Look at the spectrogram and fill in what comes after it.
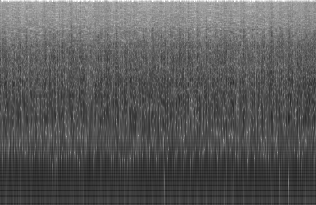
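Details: Farmall B tractor running after a weak ignition coil was replaced, restoring strong spark; steady low, even engine drone with no misses or knocks while under way. Good oil pressure. Normal running.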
